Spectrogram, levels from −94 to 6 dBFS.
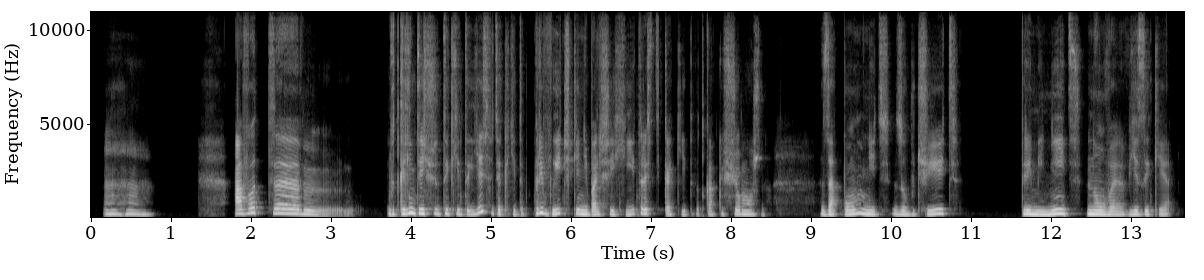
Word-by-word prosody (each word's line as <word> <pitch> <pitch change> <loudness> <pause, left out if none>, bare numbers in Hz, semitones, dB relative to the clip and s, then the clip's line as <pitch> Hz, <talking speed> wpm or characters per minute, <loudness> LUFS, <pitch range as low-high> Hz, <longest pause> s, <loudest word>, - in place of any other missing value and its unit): Ага. 190 -2 -4 1.0
А 215 0 +6
вот, 265 +2 -4
э, 235 -3 +4
м, 195 -4 -3 0.4
вот 195 -2 -2
какие 215 +4 +5
н 250 - +5
то 230 - +3
ещё 220 -1 +1
такие-то 205 -2 -3
есть 265 - -1
у - - -8
тя 200 - -1
какие-то 185 -3 -10
привычки, 225 -2 -1
небольшие 190 -1 +1
хитрости 210 +4 -4
какие-то? 180 0 -7
Вот, - - -15
как 175 +2 -8
еще 195 +2 -3
можно 185 -2 -2 0.7
запомнить, 190 0 +1
заучить, 195 +4 -2 0.8
применить 200 +3 +4
новое 185 -2 +4
в 185 - -15
языке? 185 - -3
195 Hz, 125 wpm, -21 LUFS, 185-215 Hz, 1.0 s, А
